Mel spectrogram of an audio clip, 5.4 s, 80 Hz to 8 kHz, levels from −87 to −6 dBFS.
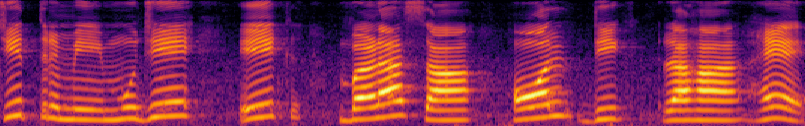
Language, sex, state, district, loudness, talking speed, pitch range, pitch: Hindi, female, Madhya Pradesh, Katni, -16 LUFS, 110 wpm, 230-320 Hz, 255 Hz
